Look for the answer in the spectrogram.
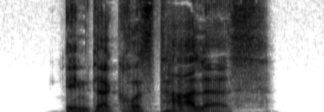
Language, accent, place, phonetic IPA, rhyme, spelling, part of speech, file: German, Germany, Berlin, [ɪntɐkʁʊsˈtaːləs], -aːləs, interkrustales, adjective, De-interkrustales.ogg
- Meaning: strong/mixed nominative/accusative neuter singular of interkrustal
